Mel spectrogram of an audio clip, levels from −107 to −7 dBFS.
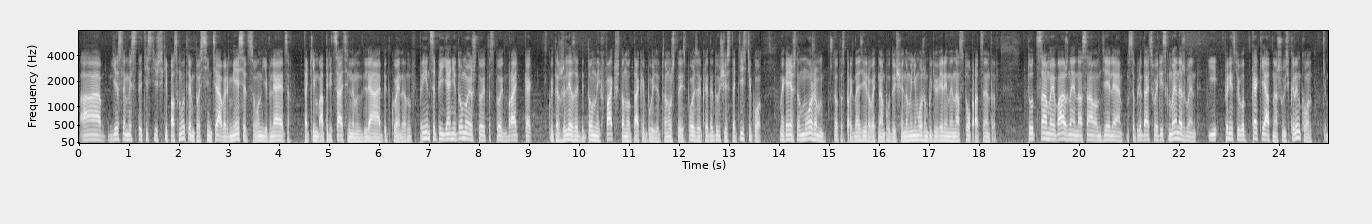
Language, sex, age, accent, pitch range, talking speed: Russian, male, 20-39, native, 100-120 Hz, 175 wpm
